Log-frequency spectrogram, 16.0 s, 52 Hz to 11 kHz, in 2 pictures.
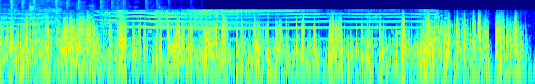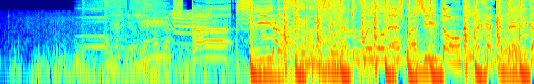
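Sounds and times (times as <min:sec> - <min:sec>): wind buffeting microphone: 0:00.0 - 0:14.0
balloon squealing air: 0:00.2 - 0:07.0.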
